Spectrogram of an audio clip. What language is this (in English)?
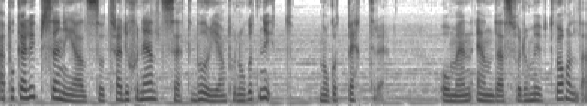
Swedish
